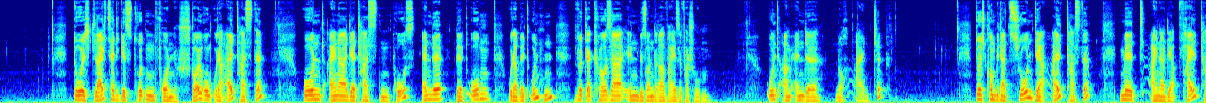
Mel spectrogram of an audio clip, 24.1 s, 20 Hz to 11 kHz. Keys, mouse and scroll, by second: 17.1 click, 17.6 click.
